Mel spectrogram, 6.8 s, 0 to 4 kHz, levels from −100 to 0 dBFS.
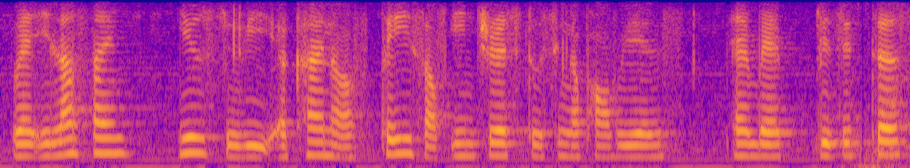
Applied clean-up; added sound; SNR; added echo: none; none; none; none.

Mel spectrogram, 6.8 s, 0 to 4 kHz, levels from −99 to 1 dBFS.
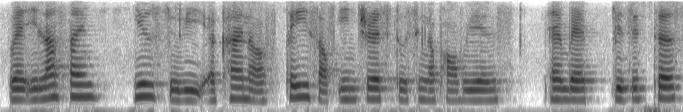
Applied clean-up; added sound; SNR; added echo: neural mask model Resemble Enhance denoiser.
